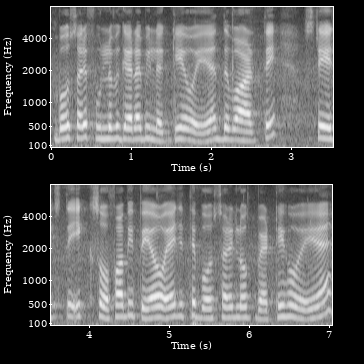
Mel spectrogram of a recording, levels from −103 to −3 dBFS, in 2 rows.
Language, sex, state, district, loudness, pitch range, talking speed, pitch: Punjabi, female, Punjab, Pathankot, -16 LUFS, 215-245 Hz, 205 wpm, 235 Hz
